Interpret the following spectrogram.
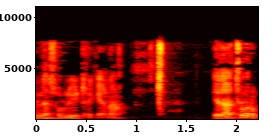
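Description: Talking, then a short pause with a single sharp click, like a computer mouse click, before the talking starts again.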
